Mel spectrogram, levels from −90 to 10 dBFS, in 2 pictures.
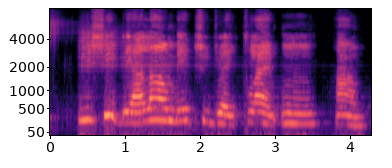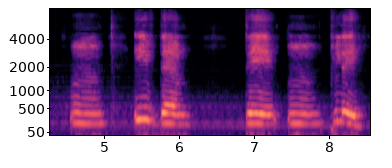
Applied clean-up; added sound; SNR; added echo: neural separator model SepFormer DNS4.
